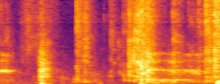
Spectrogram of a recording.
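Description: A puppy whining close by in a few short, soft, broken whimpers separated by brief pauses, quiet overall with a slightly louder final yelp.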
